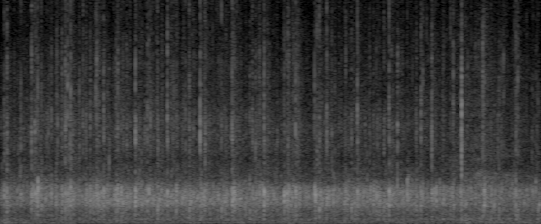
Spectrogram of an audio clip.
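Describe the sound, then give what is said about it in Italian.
Sustained audience applause for Umberto Eco fills the space, a dense, steady wash of many hands clapping at once, fairly loud and even throughout with no voices breaking through. “E l'applauso è per Umberto Eco, che ci manca sempre tanto.”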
